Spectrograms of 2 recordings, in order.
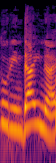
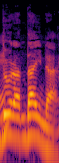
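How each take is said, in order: First: The second vowel is an i sound. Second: The second vowel is an a sound. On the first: The speaker calls it right. "Ah, Durindaina, es verdad" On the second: The speaker calls it wrong. "Otro error hoy"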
